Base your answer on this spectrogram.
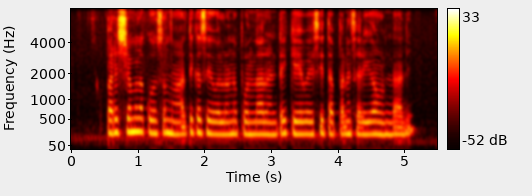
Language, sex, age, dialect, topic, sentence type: Telugu, female, 18-24, Southern, banking, statement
